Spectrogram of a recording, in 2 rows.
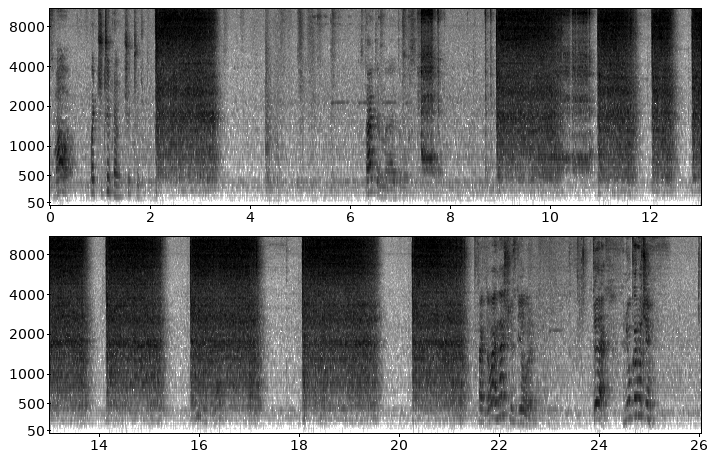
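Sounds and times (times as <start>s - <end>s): starter motor spinning: 2.1s - 3.5s, 8.7s - 17.4s, 18.0s - 21.4s.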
